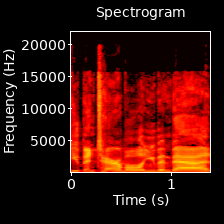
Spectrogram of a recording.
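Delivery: shrill, very high, loud yell. Retelling how Jacob confronts his father-in-law: imitating someone yelling. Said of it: "He just yells at him".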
